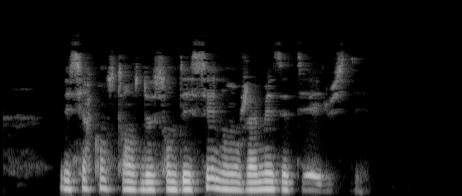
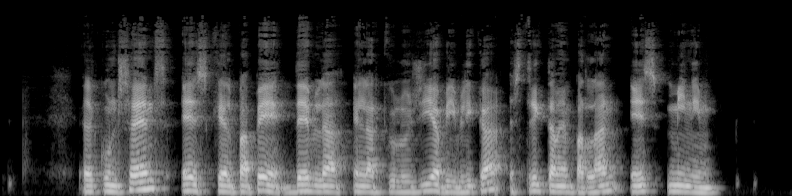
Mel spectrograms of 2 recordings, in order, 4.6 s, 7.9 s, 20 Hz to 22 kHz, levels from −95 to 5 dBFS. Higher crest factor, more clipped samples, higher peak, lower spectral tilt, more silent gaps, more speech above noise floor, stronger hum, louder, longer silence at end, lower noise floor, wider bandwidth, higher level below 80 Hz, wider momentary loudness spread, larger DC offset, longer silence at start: about the same, 18 dB vs 16 dB; neither; second, -10 dBFS vs -4 dBFS; about the same, -7.5 dB/octave vs -6.5 dB/octave; neither; first, over 65 dB vs 46 dB; neither; second, -25 LUFS vs -20 LUFS; first, 1.2 s vs 0.75 s; first, under -90 dBFS vs -66 dBFS; second, 7.6 kHz vs 13.5 kHz; second, -72 dBFS vs -58 dBFS; about the same, 9 LU vs 8 LU; neither; second, 0.6 s vs 0.85 s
